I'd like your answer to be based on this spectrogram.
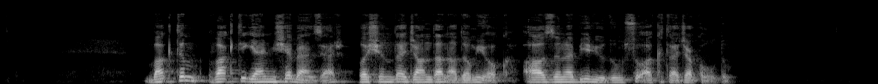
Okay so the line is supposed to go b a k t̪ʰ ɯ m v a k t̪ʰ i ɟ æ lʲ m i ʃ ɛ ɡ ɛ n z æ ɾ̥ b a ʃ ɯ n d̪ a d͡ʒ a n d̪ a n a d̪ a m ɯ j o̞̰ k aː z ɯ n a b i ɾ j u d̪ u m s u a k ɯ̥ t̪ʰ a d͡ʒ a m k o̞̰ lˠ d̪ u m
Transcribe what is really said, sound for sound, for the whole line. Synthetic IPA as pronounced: b a k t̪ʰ ɯ m v a k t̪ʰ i ɟ æ lʲ m i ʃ ɛ b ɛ n z æ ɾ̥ b a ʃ ɯ n d̪ a d͡ʒ a n d̪ a n a d̪ a m ɯ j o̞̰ k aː z ɯ n a b i ɾ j u d̪ u m s u a k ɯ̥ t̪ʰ a d͡ʒ a k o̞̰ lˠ d̪ u m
